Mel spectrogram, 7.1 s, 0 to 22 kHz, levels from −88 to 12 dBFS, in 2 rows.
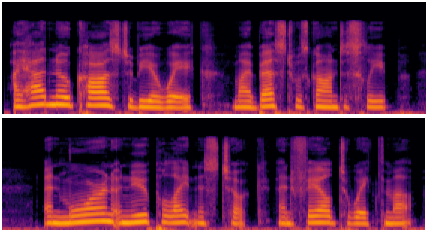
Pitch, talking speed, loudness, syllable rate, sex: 195 Hz, 210 wpm, -17 LUFS, 5.1 syllables/s, female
